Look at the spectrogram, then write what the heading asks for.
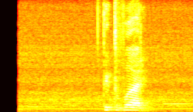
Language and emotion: Russian, angry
